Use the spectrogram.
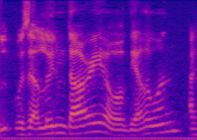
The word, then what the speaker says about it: Ludum Dare: the way, for the official pronunciation of that game jam, Ludum Dare. Is that right? We don't That's know. how I've been saying Ludum Dare.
